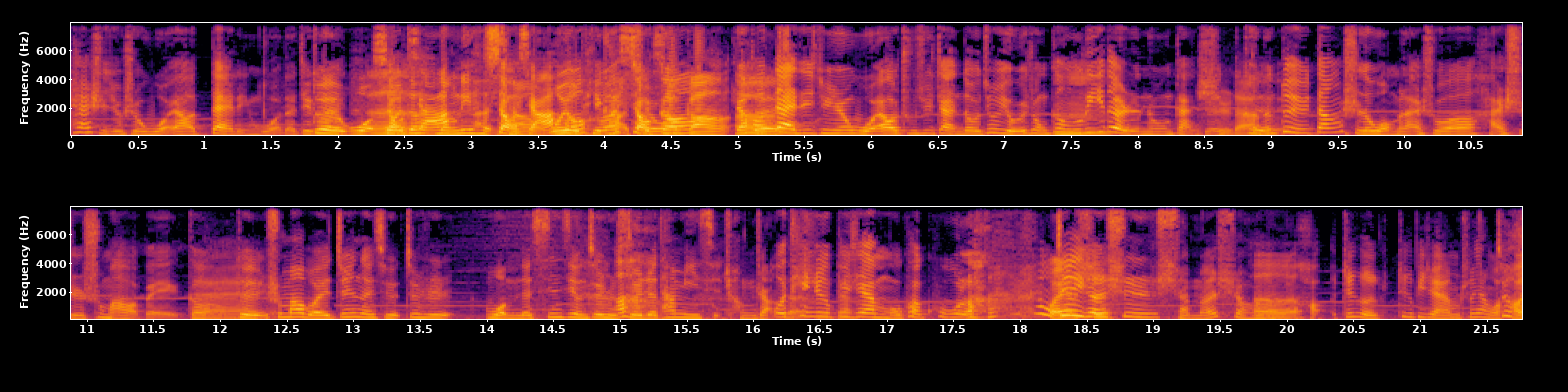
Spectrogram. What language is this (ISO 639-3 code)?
zho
